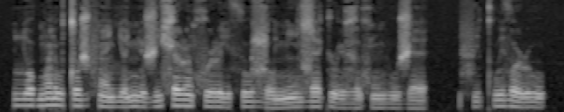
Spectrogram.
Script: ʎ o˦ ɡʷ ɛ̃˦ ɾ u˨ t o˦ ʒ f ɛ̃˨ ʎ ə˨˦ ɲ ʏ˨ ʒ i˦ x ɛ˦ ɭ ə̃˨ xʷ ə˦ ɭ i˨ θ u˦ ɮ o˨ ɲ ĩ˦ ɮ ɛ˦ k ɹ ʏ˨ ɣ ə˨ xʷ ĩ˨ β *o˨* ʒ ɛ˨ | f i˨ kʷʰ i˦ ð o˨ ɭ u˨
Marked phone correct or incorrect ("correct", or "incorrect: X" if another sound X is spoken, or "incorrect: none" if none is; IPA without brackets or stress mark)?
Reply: incorrect: u˨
